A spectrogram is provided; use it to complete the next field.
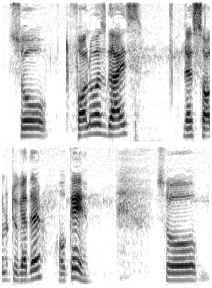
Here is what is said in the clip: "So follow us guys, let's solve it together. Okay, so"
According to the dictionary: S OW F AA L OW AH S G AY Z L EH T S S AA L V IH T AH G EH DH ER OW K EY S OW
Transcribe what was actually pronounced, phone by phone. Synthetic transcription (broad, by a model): S OW F AA L OW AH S G AY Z L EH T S S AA L IH T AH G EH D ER OW K EY S OW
